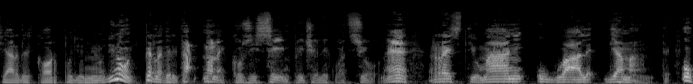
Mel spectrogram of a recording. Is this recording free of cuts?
yes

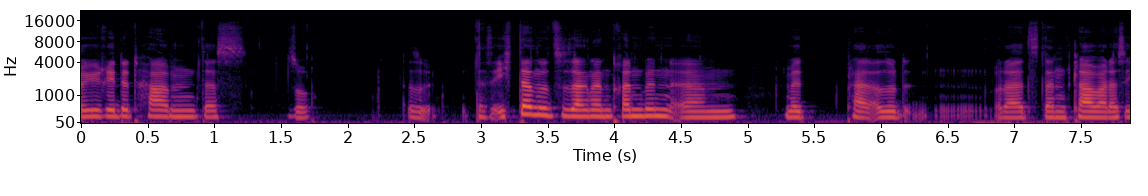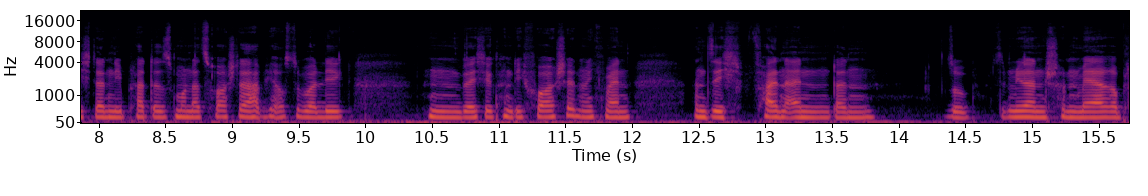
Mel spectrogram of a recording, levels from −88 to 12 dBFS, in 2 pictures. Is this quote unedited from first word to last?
yes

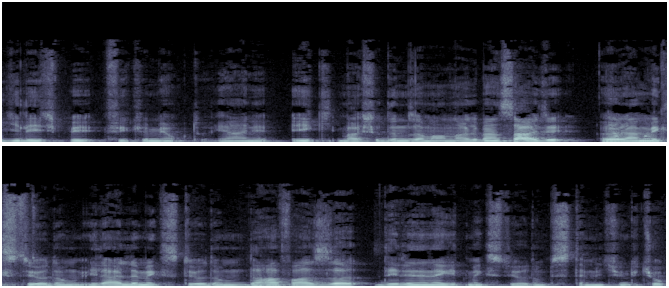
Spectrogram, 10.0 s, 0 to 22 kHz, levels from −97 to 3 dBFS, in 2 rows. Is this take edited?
no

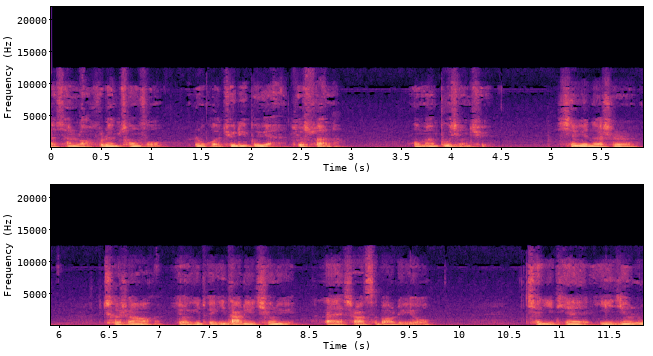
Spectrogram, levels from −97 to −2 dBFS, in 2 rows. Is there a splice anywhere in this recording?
yes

